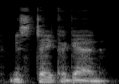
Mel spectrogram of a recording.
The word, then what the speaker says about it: mistake again: クっていうえ C の音で終わってるのでそこもリンキングして mistake Again mistake Again な感じになりますもう 1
